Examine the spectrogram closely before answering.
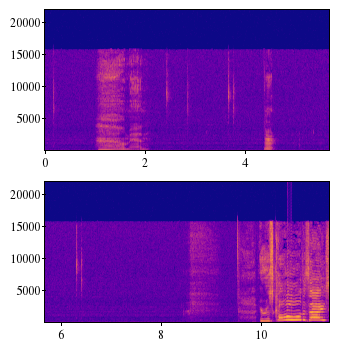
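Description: A young man speaks in short bursts into a close microphone.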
